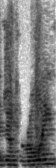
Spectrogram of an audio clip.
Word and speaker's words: de Broglie: on friday was the de bruy wavelength so i know that it doesn't look like that says de bruyne but that is how you pronounce it um anytime you're supposed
